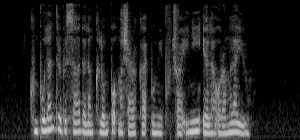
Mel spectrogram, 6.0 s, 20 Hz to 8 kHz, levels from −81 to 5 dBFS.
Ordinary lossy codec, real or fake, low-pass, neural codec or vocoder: AAC, 32 kbps; real; 7.2 kHz; none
